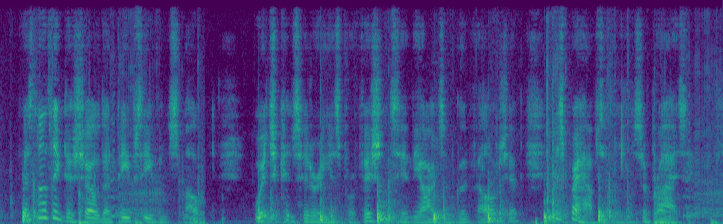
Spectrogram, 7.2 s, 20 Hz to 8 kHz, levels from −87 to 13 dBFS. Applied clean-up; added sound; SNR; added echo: none; Walk, footsteps; 1 dB; reverberation time 0.2 s.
